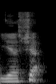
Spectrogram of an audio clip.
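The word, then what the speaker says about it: يشاء: Maka apabila kita mau wakaf di kata kata ini ya ini hamzahnya diganti dengan huruf mad ya. Huruf mad sesuai dengan harakat sebelumnya ya.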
